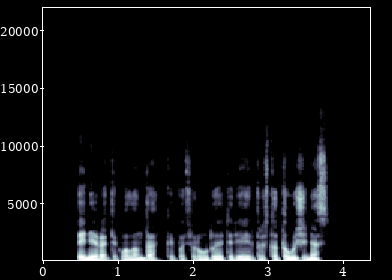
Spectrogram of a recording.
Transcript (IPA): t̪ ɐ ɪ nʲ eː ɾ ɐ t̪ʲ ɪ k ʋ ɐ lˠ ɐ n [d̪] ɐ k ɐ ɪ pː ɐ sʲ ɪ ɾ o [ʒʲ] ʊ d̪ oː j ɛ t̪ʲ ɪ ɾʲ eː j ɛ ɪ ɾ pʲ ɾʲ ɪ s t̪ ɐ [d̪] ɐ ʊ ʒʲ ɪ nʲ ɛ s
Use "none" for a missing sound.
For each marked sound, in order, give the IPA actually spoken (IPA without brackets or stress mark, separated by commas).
d̪, none, t̪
